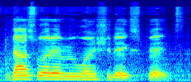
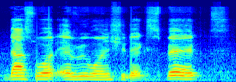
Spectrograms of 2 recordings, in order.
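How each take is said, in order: Both takes have the same delivery.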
